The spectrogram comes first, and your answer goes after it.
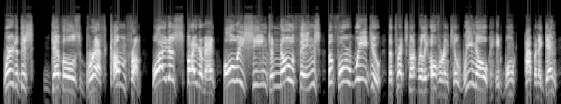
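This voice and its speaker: A man's voice: very high voice, big pitch swings, a little slow, bright, forceful tone, dry recording, full character voice. A man playing a pompous, paranoid middle-aged radio talk show host in a video game, ranting theatrically with indignant emphasis. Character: bombastic, paranoid middle-aged male radio shock jock.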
